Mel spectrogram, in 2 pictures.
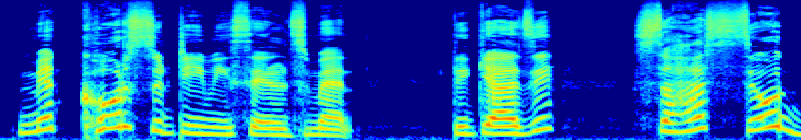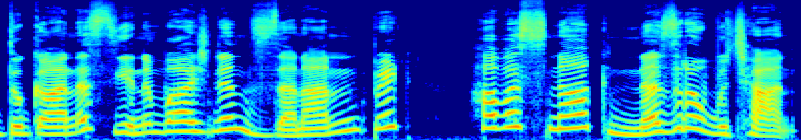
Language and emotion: Kashmiri, disgusted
